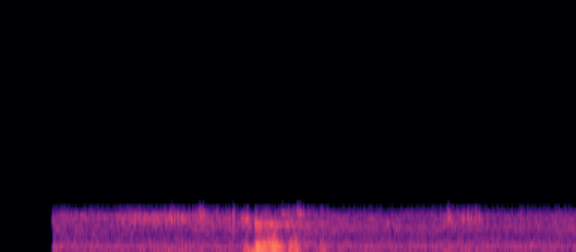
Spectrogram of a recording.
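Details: Terra, a black Labrador, asleep: a brief wavering whimper under a second long over steady room hiss, ordinary dreaming noise during sleep.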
